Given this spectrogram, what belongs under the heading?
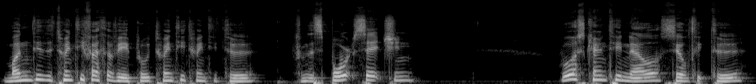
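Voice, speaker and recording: A man reads scripted sports news from a newspaper. His voice is a little higher than most men's. He presents it as a reader for a recorded news service. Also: a little slow, darkish tone.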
